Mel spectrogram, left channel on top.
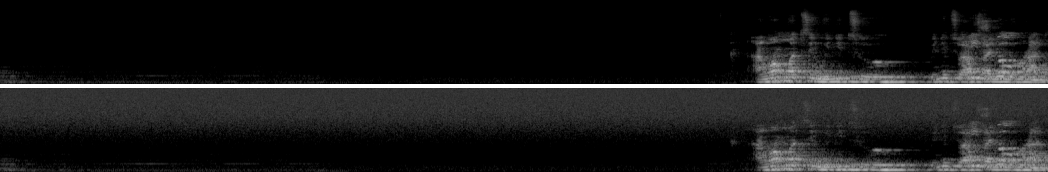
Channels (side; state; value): right; noise; hiss, 10 dB below the sound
